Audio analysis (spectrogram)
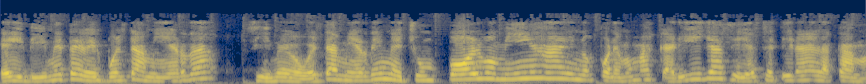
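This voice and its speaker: A normal speaking voice from a woman at medium pitch, with lively intonation and a moderate pace. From Colombia, Barranquilla. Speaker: cancer survivor. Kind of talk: testimony.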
